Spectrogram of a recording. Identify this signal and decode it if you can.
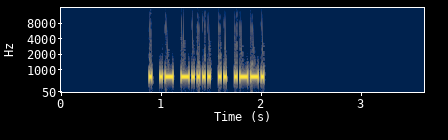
Morse code, heard as a keyed tone, about 44 wpm, 700 Hz. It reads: EA6IP
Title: DXCC-100 Call Signs - 5 Characters - Repeated 3x - 45wpm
